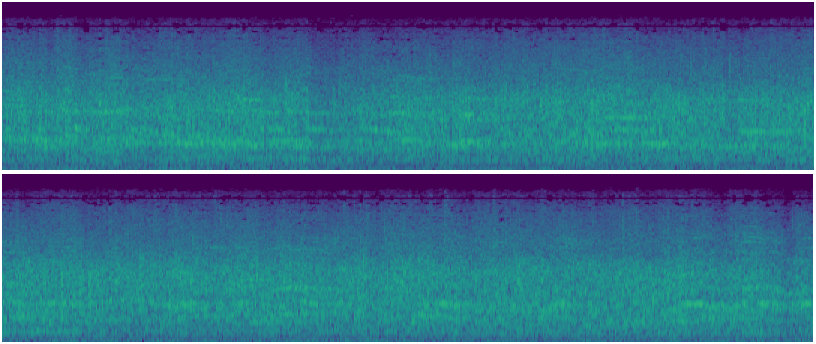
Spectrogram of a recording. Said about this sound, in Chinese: 先是鼓掌啊，接着就喊口哨了，呃，马上就开始喊口号了。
